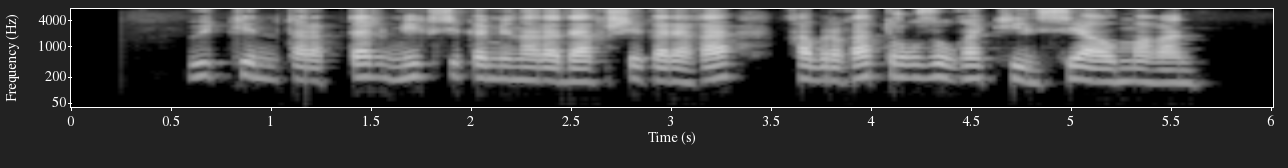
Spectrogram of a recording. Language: Kazakh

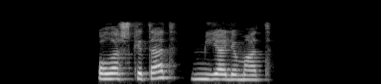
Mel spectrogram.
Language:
Mari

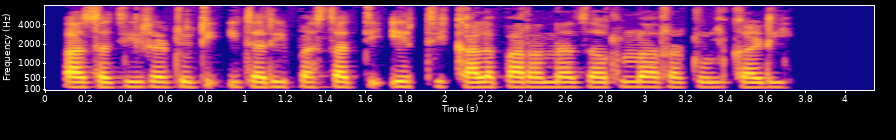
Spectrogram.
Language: Pashto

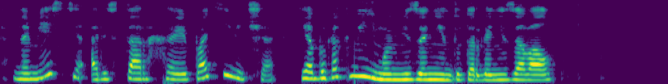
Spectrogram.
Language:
Russian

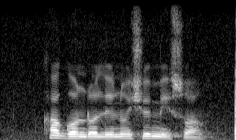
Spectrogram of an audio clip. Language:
Venda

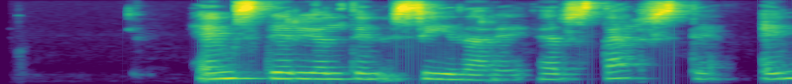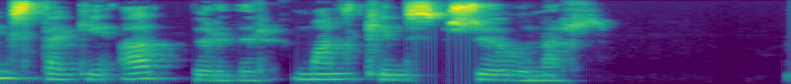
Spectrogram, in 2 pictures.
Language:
Icelandic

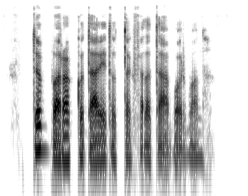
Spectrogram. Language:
Hungarian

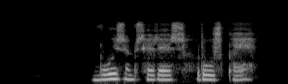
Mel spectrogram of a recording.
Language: Mari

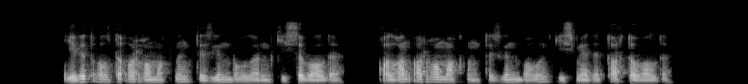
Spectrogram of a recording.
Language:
Tatar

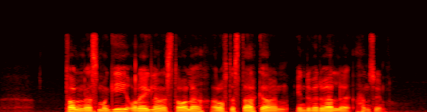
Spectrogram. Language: Norwegian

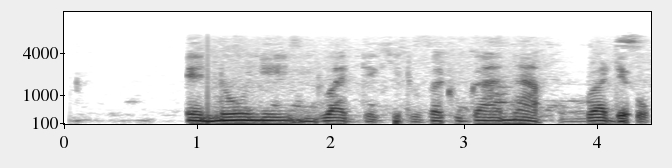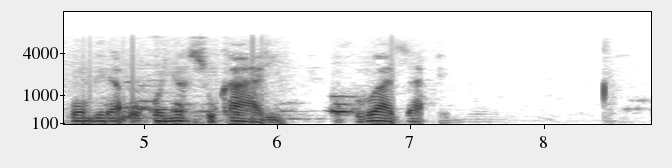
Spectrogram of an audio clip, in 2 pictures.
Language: Ganda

